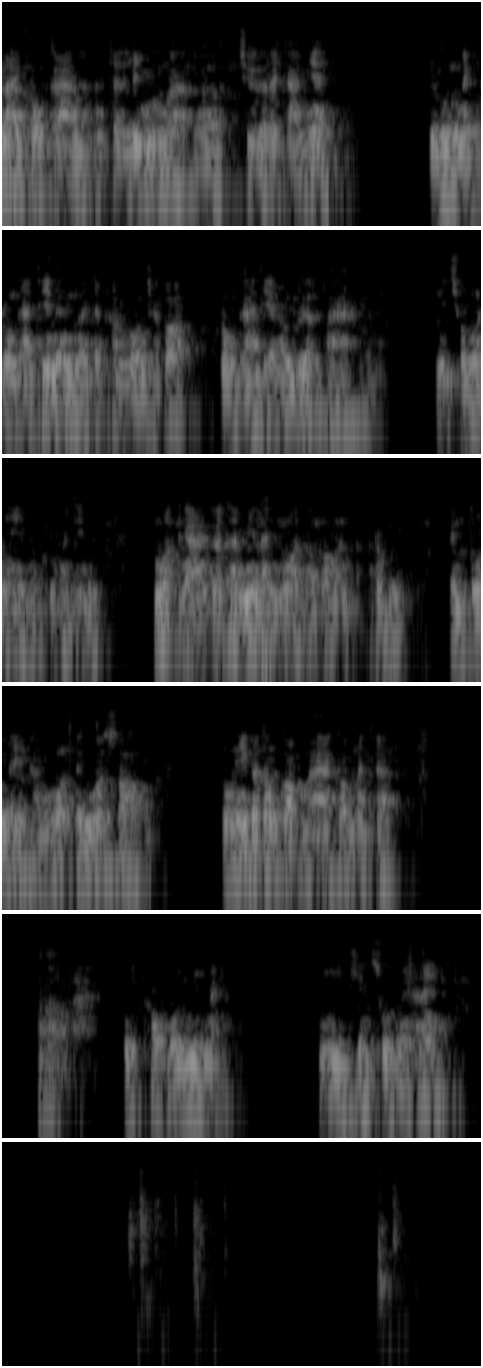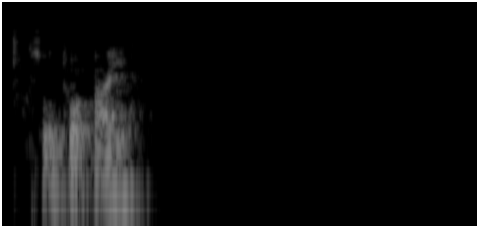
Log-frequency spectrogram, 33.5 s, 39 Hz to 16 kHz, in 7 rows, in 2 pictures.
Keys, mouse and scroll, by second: 0.0 ctrl+Page_Down, 8.0 click, 11.6 click, 19.9 click, 20.6 click, 21.5 click, 23.8 click, 24.5 F2, 25.3 Home, 26.7 typing, 27.6 Return, 32.7-33.4 drag.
